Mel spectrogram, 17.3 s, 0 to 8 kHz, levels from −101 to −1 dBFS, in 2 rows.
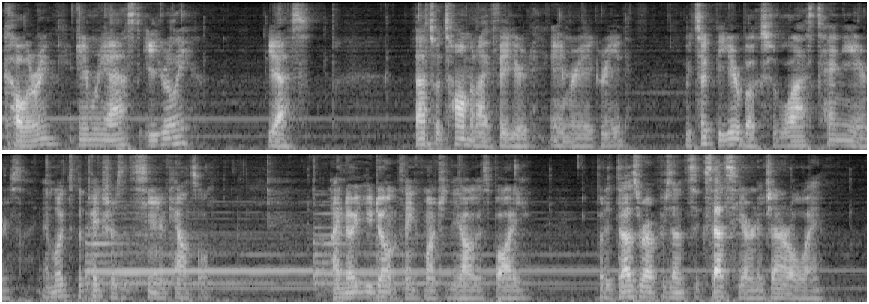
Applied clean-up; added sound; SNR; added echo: none; Tick-tock; 13 dB; reverberation time 0.2 s.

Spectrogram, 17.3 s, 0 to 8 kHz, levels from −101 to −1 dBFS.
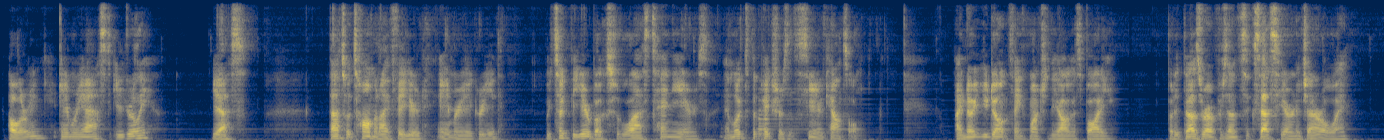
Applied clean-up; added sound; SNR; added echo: neural mask model DeepFilterNet 3.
